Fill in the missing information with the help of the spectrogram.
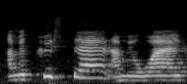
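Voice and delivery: ordinary delivery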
